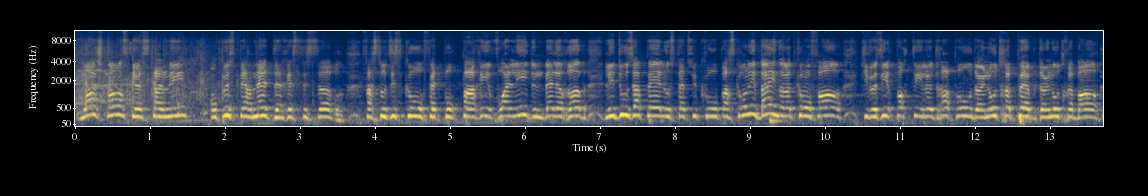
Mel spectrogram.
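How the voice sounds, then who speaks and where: A man's voice: extremely high pitch, steady tone, a little slow, hardly any pauses, fairly bright tone, some chatter behind, slight background noise. A man with a Quebec French accent reciting impassioned spoken-word poetry in a colloquial, declamatory way at a public celebration. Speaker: poet. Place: outdoors in a park.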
